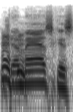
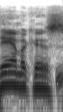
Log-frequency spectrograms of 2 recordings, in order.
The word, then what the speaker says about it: Damascus: I know, but not Damicus. No, but it's Damicus. I know it's Damicus, but I'm just saying. No, it's Damascus. Damascus. Dang it! I know it's Damascus, and I still said it wrong.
